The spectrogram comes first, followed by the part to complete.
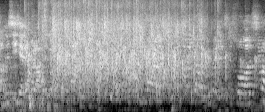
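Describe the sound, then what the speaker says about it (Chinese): A lecture audience claps warmly for two lecturers after a talk on Taoist studies. The dense, loud applause fills the hall steadily, then thins briefly near the end. "好，我们再以热烈掌声谢谢两位老师"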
